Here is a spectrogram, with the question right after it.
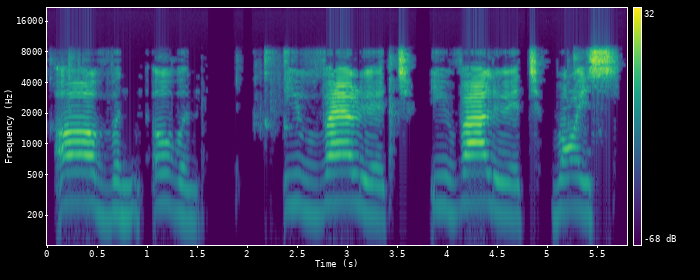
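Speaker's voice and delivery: loud, every V buzzing on the lip; clear V words. Shown as a demonstration. Teacher drills the V words, loud. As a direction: buzz each V. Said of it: "Let's practice some word in the V sound".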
